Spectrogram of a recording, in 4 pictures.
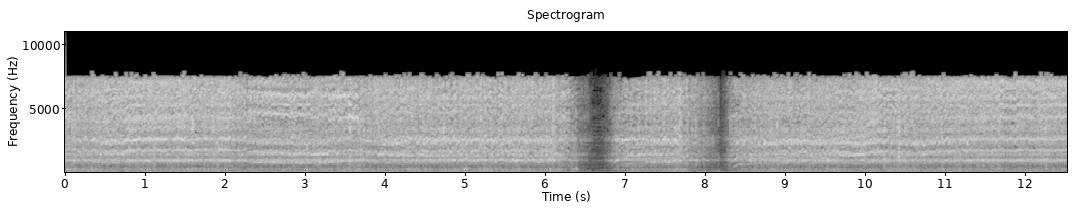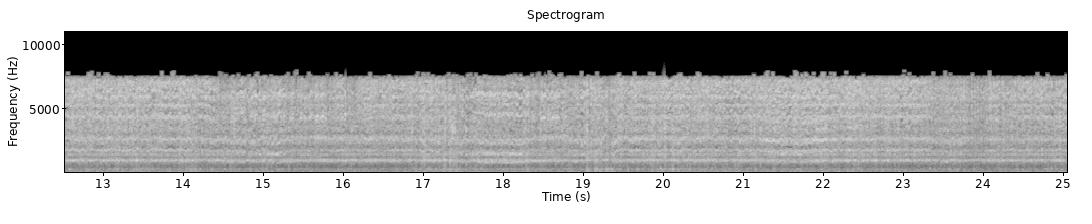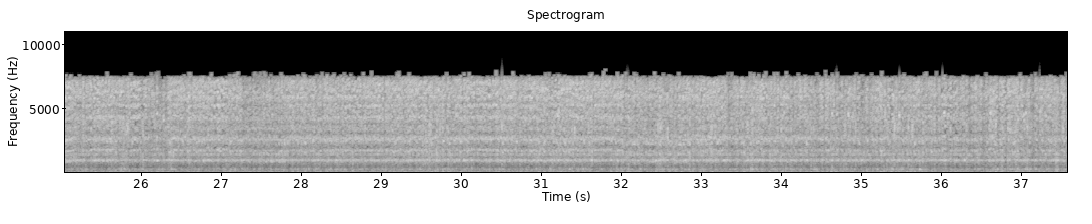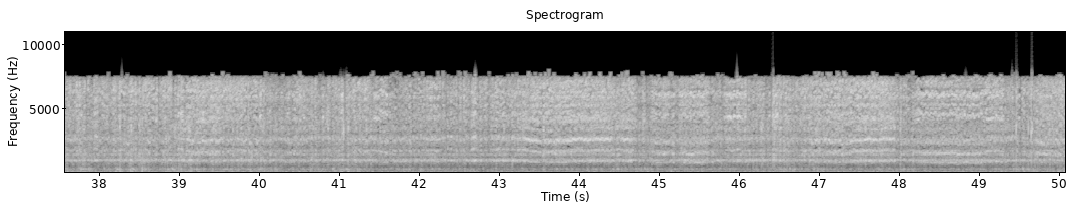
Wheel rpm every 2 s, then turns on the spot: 230, 220, 180, 100, 160, 220, 230, 220, 220, 230, 230, 230, 230, 230, 230, 230, 230, 230, 230, 230, 230, 230, 220, 220, 220.
6-8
